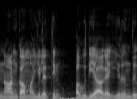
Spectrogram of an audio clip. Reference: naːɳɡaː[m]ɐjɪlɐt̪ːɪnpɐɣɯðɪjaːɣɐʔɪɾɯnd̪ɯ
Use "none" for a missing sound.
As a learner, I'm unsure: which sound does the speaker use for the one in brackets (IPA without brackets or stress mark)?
m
